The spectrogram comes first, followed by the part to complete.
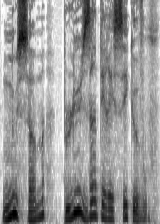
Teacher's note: Okay, and in that case, well, you make this little link, little liaison between the two, so you hear a little bit this S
